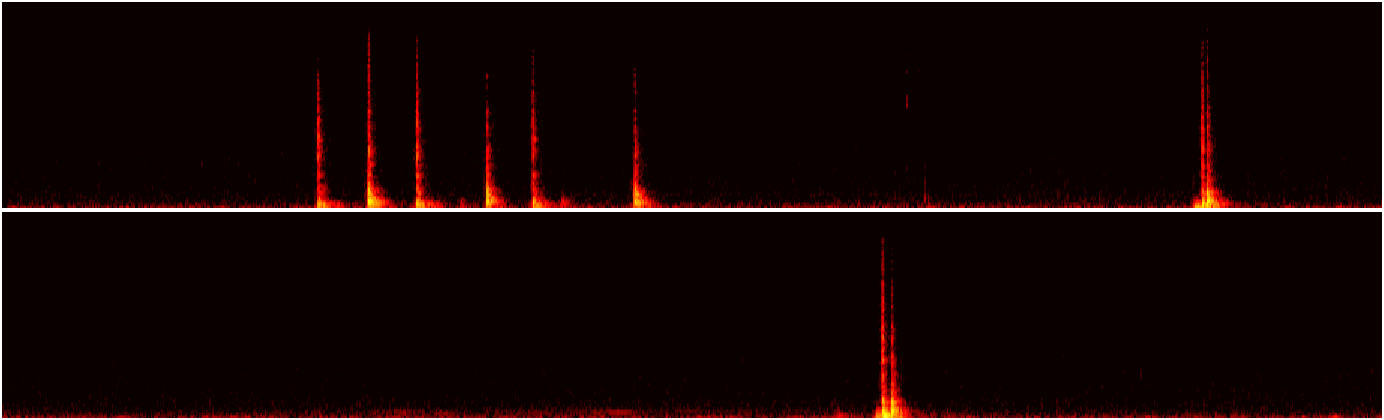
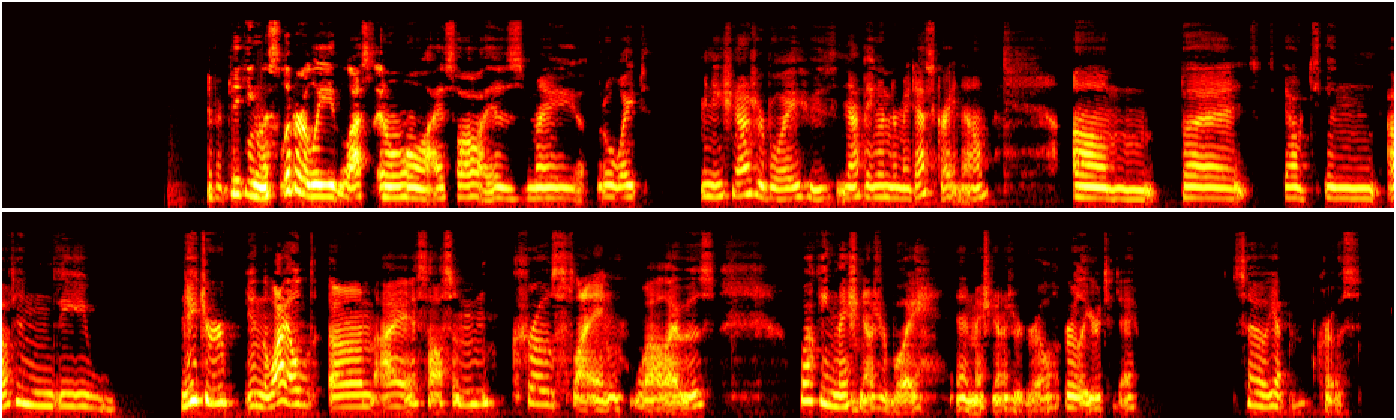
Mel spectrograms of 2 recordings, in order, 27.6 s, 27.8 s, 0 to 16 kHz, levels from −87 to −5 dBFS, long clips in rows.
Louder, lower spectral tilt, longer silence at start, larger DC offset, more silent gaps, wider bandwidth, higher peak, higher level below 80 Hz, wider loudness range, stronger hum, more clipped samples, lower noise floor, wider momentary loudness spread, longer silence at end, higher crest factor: second, -40 LUFS vs -20 LUFS; first, -8 dB/octave vs -5 dB/octave; first, 3.15 s vs 2.05 s; neither; neither; about the same, 10.5 kHz vs 11.5 kHz; second, -16 dBFS vs 0 dBFS; first, -52 dBFS vs -66 dBFS; second, 6 LU vs 12 LU; neither; neither; second, -75 dBFS vs under -90 dBFS; about the same, 18 LU vs 17 LU; first, 4.75 s vs 0.4 s; first, 30 dB vs 20 dB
